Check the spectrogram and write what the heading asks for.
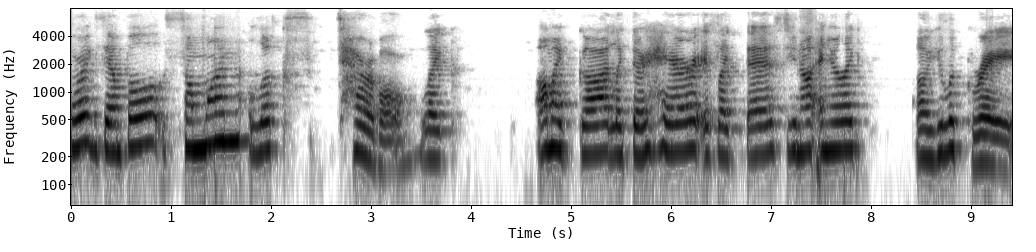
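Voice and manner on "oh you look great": mocking, sarcastic, clearly insincere tone. Showing a learner how sarcasm sounds: sarcastic. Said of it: "but I'm being sarcastic".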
